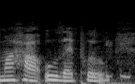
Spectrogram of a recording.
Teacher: It's maha ulepu with the accent on the U. The makron is on the U.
